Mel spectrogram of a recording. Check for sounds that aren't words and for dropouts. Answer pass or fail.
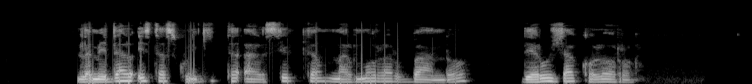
pass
